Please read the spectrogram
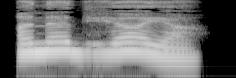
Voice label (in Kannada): "ಅನಧ್ಯಾಯ", Kannada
